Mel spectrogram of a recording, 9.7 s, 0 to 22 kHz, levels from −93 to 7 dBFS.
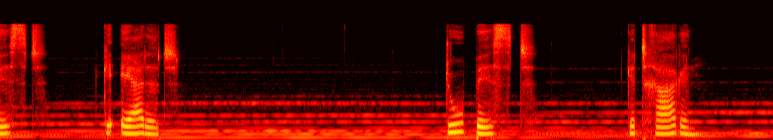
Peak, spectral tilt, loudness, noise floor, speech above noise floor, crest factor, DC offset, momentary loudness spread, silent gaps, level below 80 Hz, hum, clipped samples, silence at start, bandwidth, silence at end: -12 dBFS; -4.5 dB/octave; -29 LUFS; -50 dBFS; 22 dB; 20 dB; under 0.1%; 24 LU; none; -58 dBFS; none; under 0.1%; 0 s; 11 kHz; 0 s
